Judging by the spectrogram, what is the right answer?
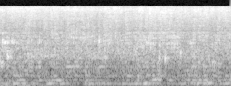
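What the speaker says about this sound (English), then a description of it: "I think I'm going to start with washing the peppers" Tap water runs steadily into a sink as peppers are rinsed beneath it, a continuous close hiss and splash with no talking.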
